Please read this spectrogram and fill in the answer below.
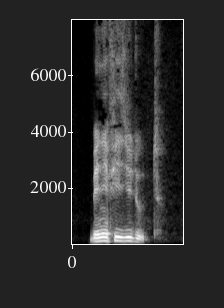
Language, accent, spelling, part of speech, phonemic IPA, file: French, France, bénéfice du doute, noun, /be.ne.fis dy dut/, LL-Q150 (fra)-bénéfice du doute.wav
- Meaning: benefit of the doubt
